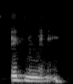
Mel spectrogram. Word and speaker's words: ignominy: word ignominy I think I was saying it right ignominy if anyone doesn't know what it means it's the infliction of disgrace or dishonor the state of being degraded or held in contempt or infamy thought I was saying it right at least according to the interwebs that's funny I'm looking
